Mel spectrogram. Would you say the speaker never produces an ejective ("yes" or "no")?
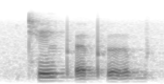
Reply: no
